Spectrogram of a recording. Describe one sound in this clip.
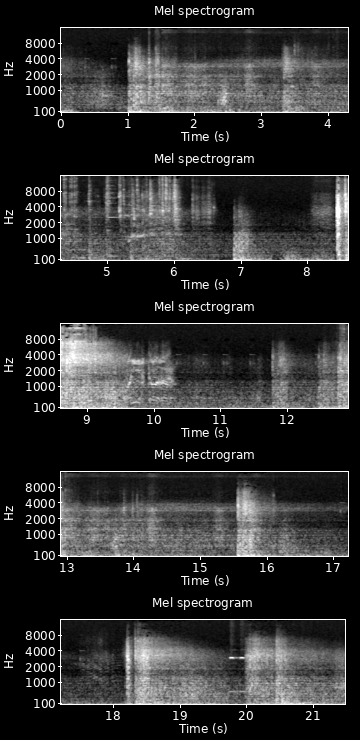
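Heavy guns fire with loud, sudden booms that echo away.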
